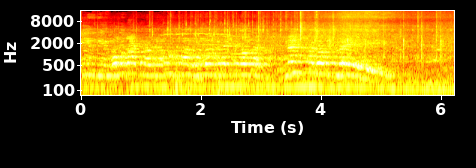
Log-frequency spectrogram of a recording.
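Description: Spectators cheer and shout along the roadside.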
